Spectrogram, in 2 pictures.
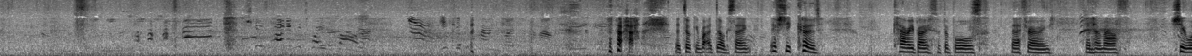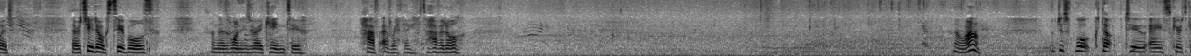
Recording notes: Highbury Fields. This podcast is recorded in 3D sound! Join her out and about as she captures those small, magical moments of everyday life, in sound. Thanks to 3D recordings, you’ll hear everything she does as if you were right there with her.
